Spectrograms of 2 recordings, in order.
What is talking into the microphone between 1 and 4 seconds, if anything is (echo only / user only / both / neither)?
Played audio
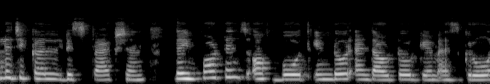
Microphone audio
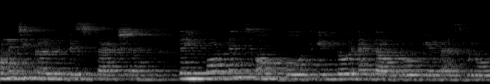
echo only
